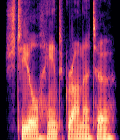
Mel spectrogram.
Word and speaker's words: Stielhandgranate: The Germans had one significant advantage in close-quarters combat: the steel hand granate, pronounced Stielhandgranate, or stick grenade.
